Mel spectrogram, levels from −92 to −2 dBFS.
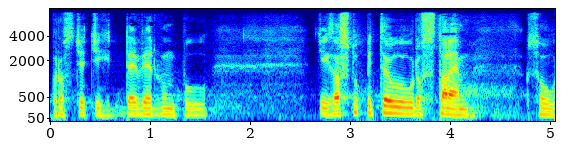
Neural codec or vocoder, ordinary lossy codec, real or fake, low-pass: codec, 16 kHz, 2 kbps, X-Codec, HuBERT features, trained on LibriSpeech; MP3, 48 kbps; fake; 7.2 kHz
